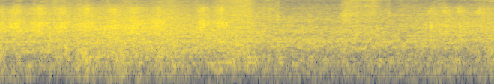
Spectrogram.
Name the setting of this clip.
residential area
